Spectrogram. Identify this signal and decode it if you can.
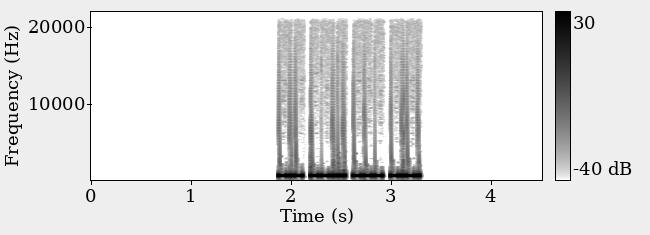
Morse code, heard as a keyed tone, about 46 wpm, 700 Hz. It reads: K7OC
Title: USA Call Signs - 4 Characters - 45wpm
